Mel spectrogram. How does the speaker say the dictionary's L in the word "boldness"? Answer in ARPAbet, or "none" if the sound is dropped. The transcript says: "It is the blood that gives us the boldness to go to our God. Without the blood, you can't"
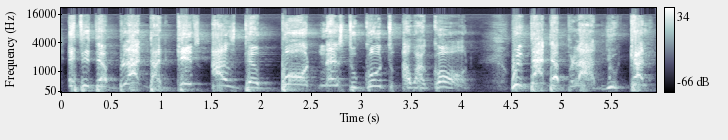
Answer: L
